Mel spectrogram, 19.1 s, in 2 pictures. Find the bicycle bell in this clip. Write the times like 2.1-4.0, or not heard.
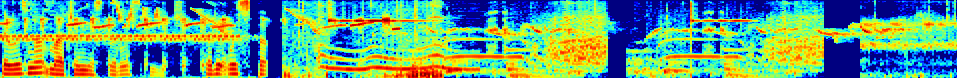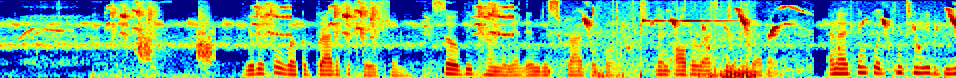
2.8-4.5, 6.5-7.6, 15.5-17.1.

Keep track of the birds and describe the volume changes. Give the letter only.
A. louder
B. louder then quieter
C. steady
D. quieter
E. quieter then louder
A.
